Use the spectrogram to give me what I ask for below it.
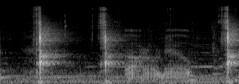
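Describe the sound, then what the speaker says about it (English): A knife chops through a bundle of cilantro on a board, three crisp, sharp cuts spaced unevenly, with a soft rustle of leaves between them. "I just kind of like bundle it all together and then just chop"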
